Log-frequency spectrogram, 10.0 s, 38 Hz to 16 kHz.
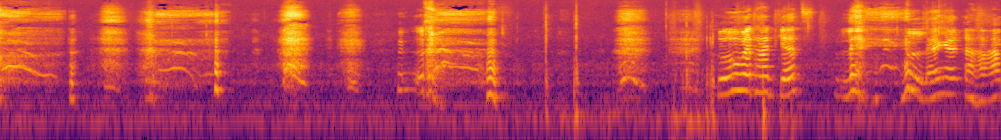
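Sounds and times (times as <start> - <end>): breathy laughing: 0.0 - 5.1.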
